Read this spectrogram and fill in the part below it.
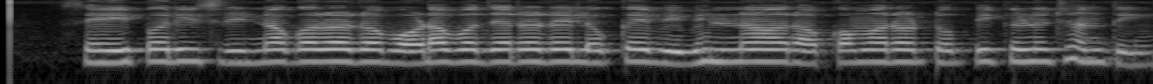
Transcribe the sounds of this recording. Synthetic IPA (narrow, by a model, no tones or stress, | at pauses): seɦipɔɾisɾinɔɡɔɾɔɾɔbɔɽɔbɔd͡ʒaɾɔɾelokebibʱinːɔɾɔkɔmɔɾɔʈopikiɽ̃ut͡ʃʰɔnt̪i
